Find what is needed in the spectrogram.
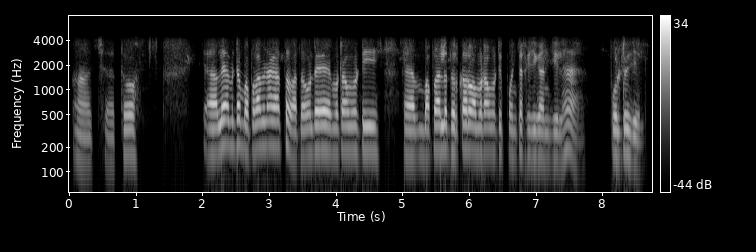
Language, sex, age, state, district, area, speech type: Santali, male, 18-30, West Bengal, Purulia, rural, conversation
